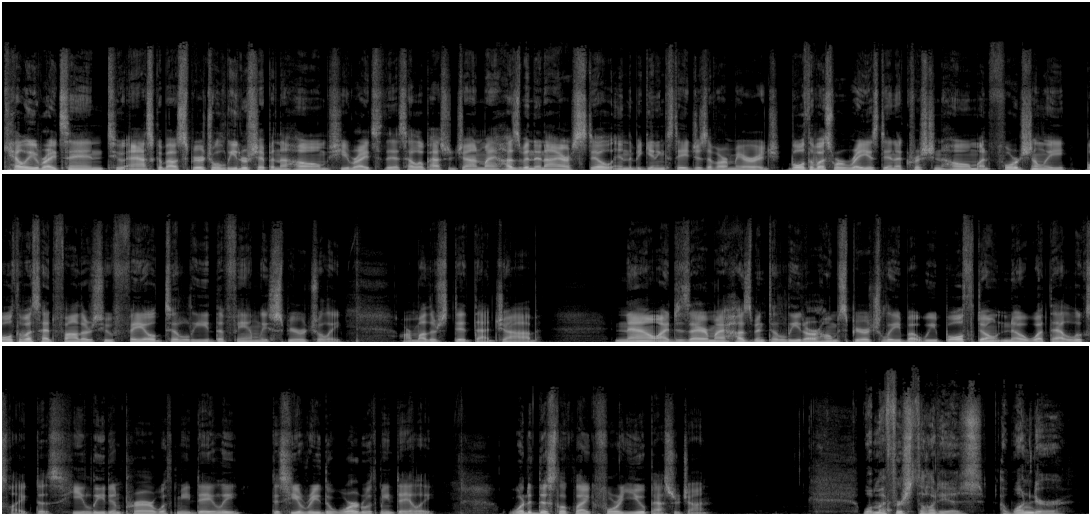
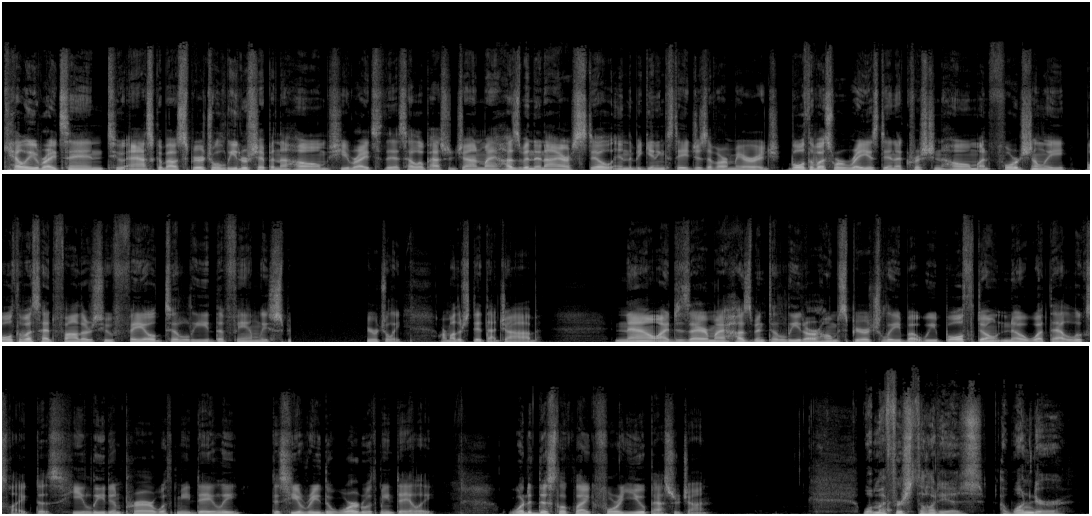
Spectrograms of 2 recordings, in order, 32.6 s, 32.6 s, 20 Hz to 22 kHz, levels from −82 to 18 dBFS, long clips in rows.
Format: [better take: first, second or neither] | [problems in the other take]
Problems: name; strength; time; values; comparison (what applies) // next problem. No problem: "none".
first | audio freezing; at 14 s for 1 s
